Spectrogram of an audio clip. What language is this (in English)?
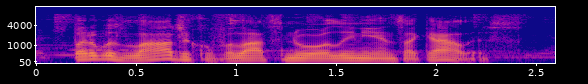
English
